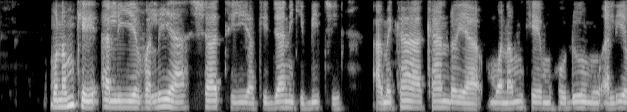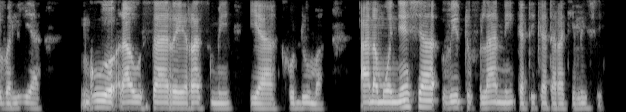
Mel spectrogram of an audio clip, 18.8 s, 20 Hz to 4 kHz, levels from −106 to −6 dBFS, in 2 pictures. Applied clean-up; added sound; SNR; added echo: none; none; none; none.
